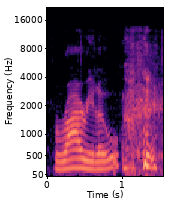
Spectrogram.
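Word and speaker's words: Warrillow: Donc, c'est Build to Sell de John Rarillo.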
